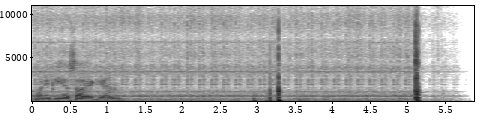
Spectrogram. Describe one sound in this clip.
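A small steam engine chugs softly and steadily.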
